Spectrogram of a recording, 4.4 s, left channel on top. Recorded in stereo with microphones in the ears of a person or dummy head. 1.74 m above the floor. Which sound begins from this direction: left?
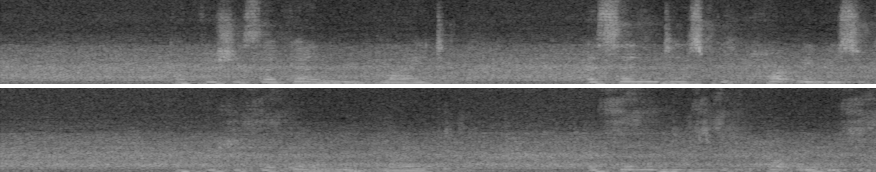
A woman speaking, at 0.8 s.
